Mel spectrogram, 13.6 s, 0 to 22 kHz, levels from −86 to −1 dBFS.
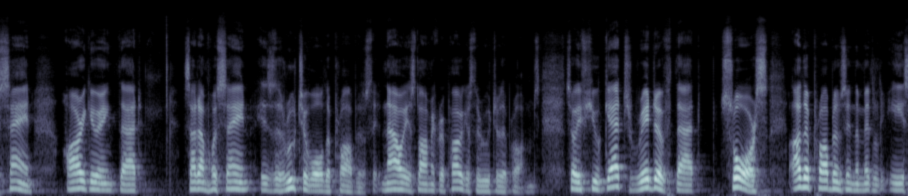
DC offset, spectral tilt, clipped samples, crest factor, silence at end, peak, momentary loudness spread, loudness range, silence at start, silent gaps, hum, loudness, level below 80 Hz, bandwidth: under 0.1%; -6 dB/octave; under 0.1%; 18 dB; 0 s; -8 dBFS; 15 LU; 6 LU; 0 s; none; none; -26 LUFS; -64 dBFS; 12.5 kHz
